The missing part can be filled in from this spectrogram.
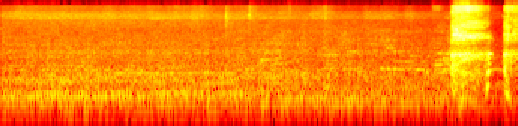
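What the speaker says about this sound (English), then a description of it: "I'm coughing into my mic" A man coughs into a close microphone near the end, a sharp burst of a few harsh coughs rising over a steady low background murmur.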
